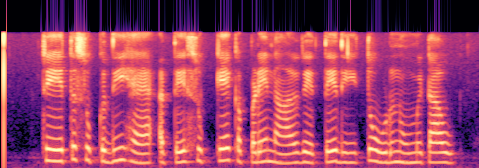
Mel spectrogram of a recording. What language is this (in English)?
Punjabi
